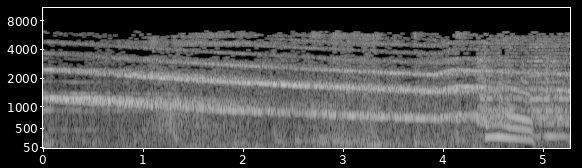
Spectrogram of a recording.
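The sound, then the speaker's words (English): A fire engine siren goes by a park, its loud, steady wail sliding gradually downward in pitch, then dropping more sharply near the end over constant background rumble. “The fire engine going by.”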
